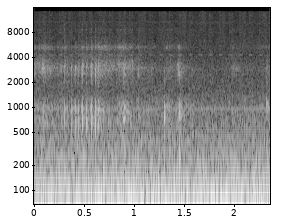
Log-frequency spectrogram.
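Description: A steady low hum, with a few faint paper clicks and rustles as a picture book's page is handled and starts to turn near the end.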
